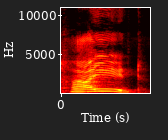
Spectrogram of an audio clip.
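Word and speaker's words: height: ई आई जीएसटी एट एच ई आई जीएसटी हाइट एल आई जीएसटी लाइट बी आर आई जीएसटी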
